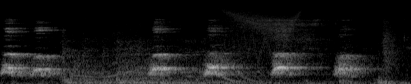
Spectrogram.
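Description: A dog named Zelda barks downstairs, several muffled barks at uneven intervals that sound indoors and somewhat distant.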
